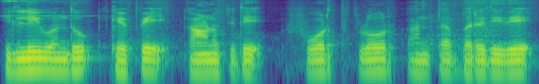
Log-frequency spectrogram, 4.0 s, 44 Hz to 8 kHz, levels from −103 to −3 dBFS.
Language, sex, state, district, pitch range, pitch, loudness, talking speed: Kannada, female, Karnataka, Bidar, 95-105 Hz, 100 Hz, -21 LUFS, 120 wpm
